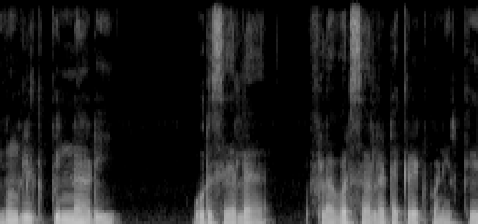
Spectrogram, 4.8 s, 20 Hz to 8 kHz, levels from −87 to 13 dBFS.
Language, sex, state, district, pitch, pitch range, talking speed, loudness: Tamil, male, Tamil Nadu, Nilgiris, 110 Hz, 105-115 Hz, 90 wpm, -19 LUFS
